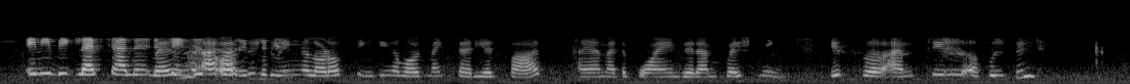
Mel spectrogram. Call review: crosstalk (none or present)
present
